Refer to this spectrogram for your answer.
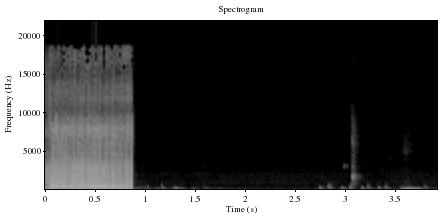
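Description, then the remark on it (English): A loud, buzzy fart over a phone call blasts for under a second, harsh and distorted through the phone line, then quiet murmuring voices follow in the background. “Did you just fart on the phone?”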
